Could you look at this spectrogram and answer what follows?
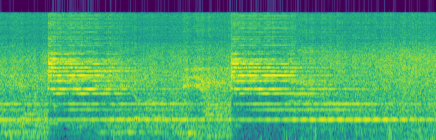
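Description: Altar bells ringing at the elevation of the host during Mass. It is a sustained metallic ringing, rung again about half a second in and again about three seconds in.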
